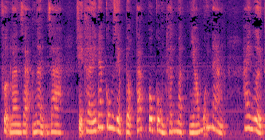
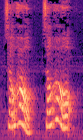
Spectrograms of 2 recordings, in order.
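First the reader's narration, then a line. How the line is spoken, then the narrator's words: Sudden parrot squawk. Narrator (Vietnamese): Ngân ca trong phòng khách bỗng nhiên kêu lên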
